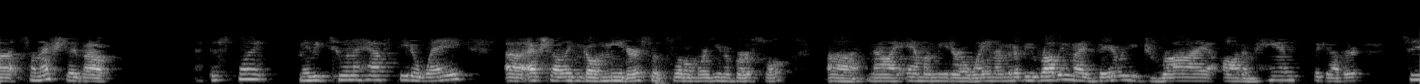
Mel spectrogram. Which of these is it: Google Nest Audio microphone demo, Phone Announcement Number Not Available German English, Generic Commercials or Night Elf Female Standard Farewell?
Google Nest Audio microphone demo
